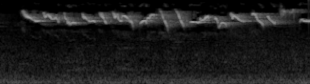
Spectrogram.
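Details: White-eye used as a lure bird, giving a continuous, rapid warble of high, thin, slurred chirps for about three seconds over a quiet background.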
